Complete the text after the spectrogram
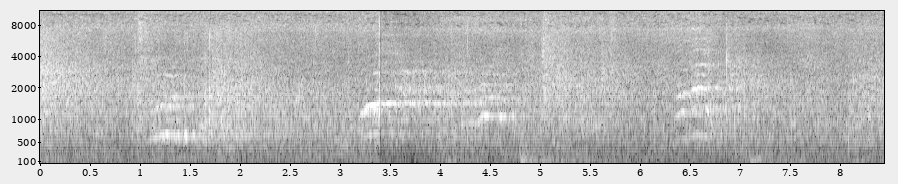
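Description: Spectators shout from the stands.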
